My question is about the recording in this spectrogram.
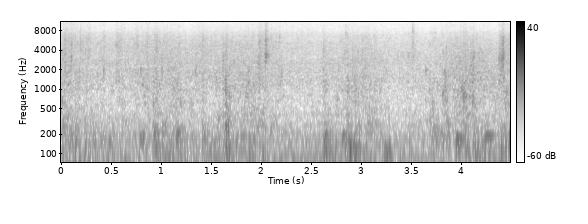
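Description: Wind buffeting the microphone aboard a fishing boat at sea, over a steady low rumble of boat noise, with a few faint clicks.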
